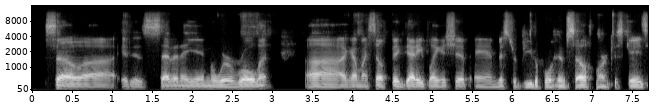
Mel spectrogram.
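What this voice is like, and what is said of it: Just-woken-up morning voice. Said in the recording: “I got my sexy voice on today because I just woke up about 5 minutes ago.”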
